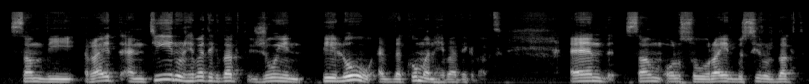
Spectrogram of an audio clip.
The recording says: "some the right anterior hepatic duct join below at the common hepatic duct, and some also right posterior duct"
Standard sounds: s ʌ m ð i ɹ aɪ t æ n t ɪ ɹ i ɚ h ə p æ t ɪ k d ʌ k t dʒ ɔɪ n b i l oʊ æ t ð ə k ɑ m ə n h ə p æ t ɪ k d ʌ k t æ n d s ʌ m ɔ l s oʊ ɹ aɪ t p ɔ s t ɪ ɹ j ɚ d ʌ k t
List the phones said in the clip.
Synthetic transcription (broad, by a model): s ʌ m ð i ɹ aɪ t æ n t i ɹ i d h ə b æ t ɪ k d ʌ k t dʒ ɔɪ n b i l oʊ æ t ð ə k ɑ m ə n h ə b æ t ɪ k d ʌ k t æ n d s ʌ m ɔ l s oʊ ɹ aɪ t b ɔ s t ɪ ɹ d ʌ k t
